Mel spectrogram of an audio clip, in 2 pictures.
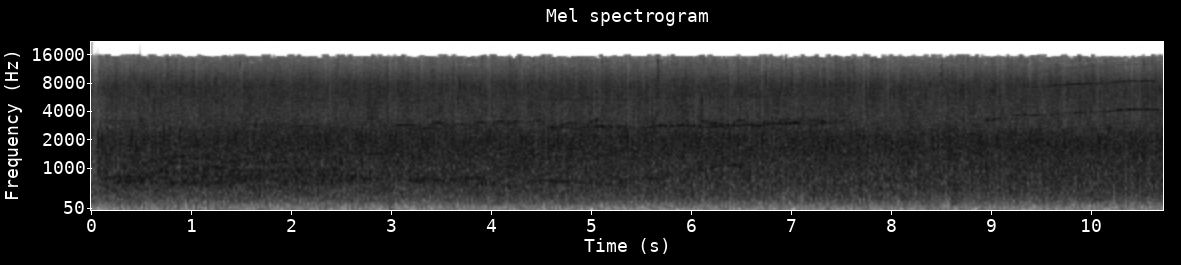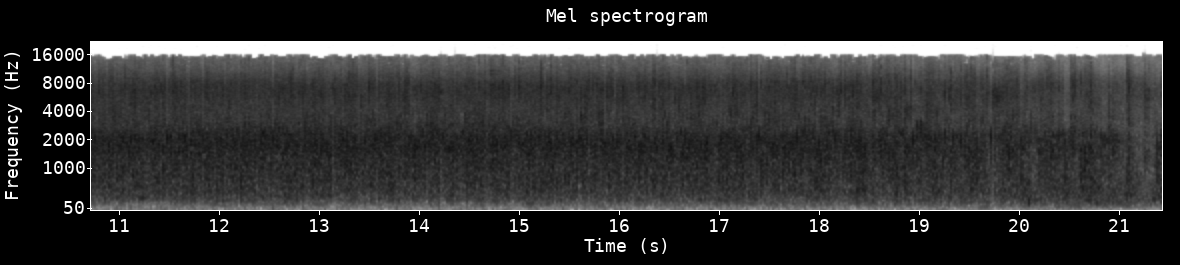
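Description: Large audience applauding steadily, the clapping starting the moment the orchestra's final piece ends.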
